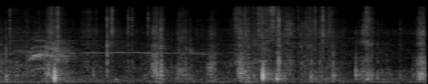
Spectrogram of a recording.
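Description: Knife cutting and piercing holes in a thin cardboard box: irregular clicks, crackles and scratching of the card, with short squeaks as the blade drags through it.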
